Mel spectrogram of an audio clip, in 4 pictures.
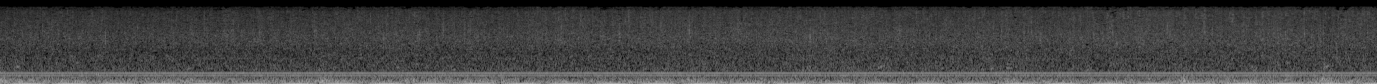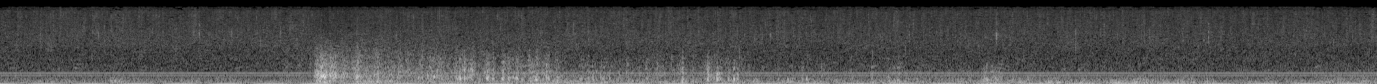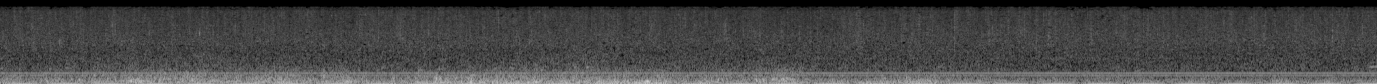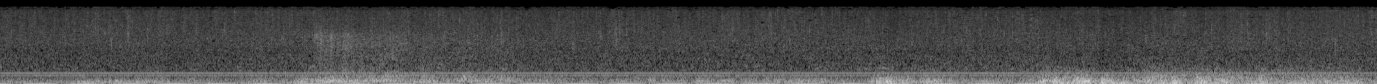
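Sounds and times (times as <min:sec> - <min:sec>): steady rain: 0:00.0 - 0:55.0
rolling thunder: 0:16.7 - 0:22.9, 0:44.3 - 0:46.8.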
